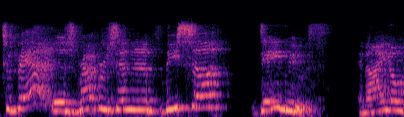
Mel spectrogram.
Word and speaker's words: Demuth: Next up to bat is Representative Lisa Demuth, and I know how to pronounce her name because she's corrected me several times. Right, Lisa? 2 minutes. It's like Joe Namath. That's how I remember.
